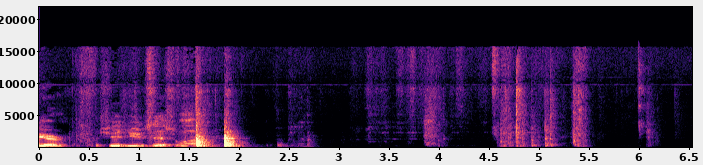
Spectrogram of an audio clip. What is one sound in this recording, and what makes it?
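Wooden pieces knock and scrape together.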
